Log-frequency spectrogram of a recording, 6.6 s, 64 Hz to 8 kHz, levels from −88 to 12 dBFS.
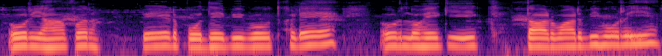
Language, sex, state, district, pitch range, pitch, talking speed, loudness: Hindi, male, Uttar Pradesh, Saharanpur, 150-160 Hz, 155 Hz, 170 wpm, -17 LUFS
